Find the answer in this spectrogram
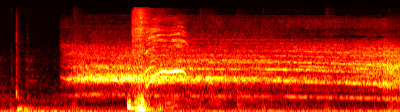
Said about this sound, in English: So, I just play that scream.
